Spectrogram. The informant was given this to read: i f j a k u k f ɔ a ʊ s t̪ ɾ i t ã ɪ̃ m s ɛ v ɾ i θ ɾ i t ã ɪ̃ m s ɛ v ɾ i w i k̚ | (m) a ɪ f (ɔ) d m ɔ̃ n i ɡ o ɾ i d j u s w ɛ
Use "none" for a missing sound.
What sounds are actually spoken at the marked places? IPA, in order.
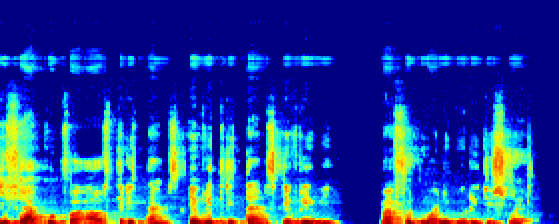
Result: m, u

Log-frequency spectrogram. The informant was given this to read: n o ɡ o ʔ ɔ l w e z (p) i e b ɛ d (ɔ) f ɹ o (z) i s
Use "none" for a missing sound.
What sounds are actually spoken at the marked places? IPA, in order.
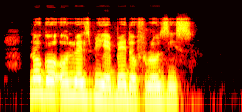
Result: b, ɔ, z

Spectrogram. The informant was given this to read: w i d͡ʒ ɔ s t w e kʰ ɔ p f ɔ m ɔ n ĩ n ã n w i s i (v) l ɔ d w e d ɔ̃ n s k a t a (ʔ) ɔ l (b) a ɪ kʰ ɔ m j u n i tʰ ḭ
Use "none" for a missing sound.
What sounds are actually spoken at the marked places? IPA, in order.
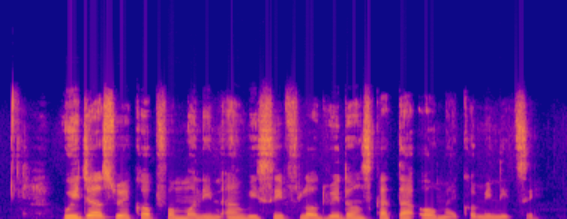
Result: f, ʔ, m

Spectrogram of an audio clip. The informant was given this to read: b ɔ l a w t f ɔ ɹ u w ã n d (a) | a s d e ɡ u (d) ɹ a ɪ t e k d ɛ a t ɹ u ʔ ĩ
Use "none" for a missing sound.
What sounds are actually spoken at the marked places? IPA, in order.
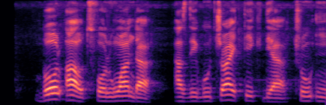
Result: a, t

